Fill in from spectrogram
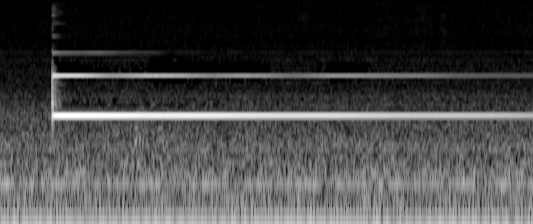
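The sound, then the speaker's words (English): A single meditation bell is struck once and rings with a clear, steady tone that slowly fades over several seconds. It is alone, with no voices or other sounds. “Allow the fading bell to gently guide your awareness into silence.”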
